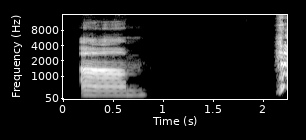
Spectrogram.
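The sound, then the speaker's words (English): One abrupt sneeze after petting cats, with a loud voiced burst that fades over about half a second, then a pause of silence before another voice briefly begins. “Bless you. That's what I get for petting cats.”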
